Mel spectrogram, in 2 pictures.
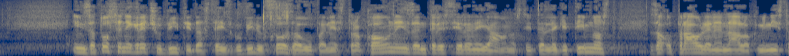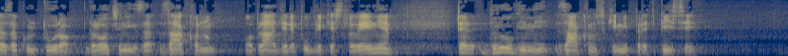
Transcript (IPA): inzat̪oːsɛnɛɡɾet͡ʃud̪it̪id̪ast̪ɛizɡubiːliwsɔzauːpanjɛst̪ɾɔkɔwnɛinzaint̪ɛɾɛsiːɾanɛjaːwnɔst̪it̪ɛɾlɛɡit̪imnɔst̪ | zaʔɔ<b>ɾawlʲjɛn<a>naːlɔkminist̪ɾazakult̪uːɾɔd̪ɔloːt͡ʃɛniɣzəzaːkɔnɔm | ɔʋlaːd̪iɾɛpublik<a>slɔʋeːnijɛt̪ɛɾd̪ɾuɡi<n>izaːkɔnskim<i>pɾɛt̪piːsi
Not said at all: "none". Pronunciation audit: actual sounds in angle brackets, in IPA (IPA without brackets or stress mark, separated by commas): p, ɛ, ɛ, m, i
